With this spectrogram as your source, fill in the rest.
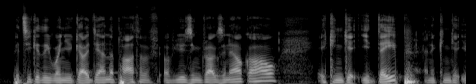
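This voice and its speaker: Someone with an Australian accent talks at a very fast pace on a very clean recording with a silent background. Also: man. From Australia, Melbourne. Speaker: addiction clinical services manager. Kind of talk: casual chat.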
